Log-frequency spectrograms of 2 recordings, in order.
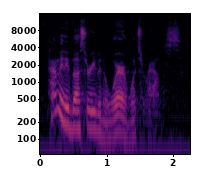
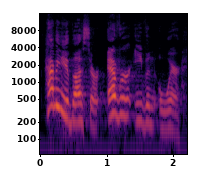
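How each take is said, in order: First: Breathy whisper of an inner thought, quick and soft. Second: Said in the usual way. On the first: Acted. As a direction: breathe it as if thinking to yourself. Inner thought, then repeated aloud.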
